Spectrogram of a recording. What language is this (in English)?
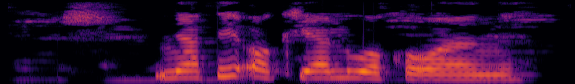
Luo (Kenya and Tanzania)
